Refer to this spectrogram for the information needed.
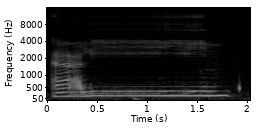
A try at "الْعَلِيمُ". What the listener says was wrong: ওতে আবার লামে কলকলা গুন্না হয়ে গেছে, বিলা গুন্না। বেশি নরম করে আলিম, এই যে আলিম। الحمد لله رب العالمين عالى عالى এরকম না, আলা এটা না, আলামিন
